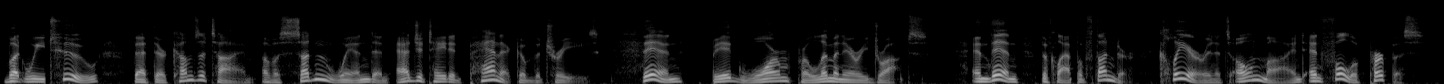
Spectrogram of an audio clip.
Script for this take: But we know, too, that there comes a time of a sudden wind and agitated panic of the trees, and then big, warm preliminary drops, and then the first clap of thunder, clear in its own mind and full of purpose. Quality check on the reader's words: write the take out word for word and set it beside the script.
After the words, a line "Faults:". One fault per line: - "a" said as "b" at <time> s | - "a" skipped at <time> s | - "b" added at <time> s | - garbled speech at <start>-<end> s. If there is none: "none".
But we too, that there comes a time of a sudden wind and agitated panic of the trees, then big, warm preliminary drops, and then the clap of thunder, clear in its own mind and full of purpose.
Faults:
- "know" skipped at 0.5 s
- "and" skipped at 6.0 s
- "first" skipped at 10.5 s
